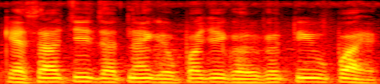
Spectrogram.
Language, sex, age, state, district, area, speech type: Goan Konkani, male, 45-60, Goa, Murmgao, rural, spontaneous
